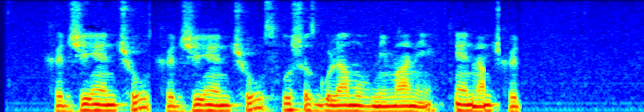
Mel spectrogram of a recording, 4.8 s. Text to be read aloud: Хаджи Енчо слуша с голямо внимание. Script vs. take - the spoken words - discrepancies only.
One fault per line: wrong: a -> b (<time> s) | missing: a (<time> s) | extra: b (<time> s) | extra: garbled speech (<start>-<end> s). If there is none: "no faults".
extra: хаджи Енчо (1.2 s)
extra: garbled speech (3.3-3.9 s)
